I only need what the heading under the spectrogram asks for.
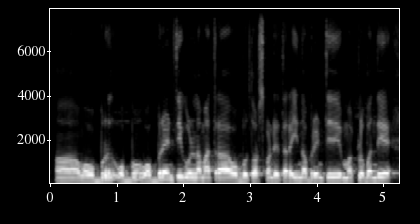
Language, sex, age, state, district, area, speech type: Kannada, male, 18-30, Karnataka, Chikkaballapur, rural, spontaneous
